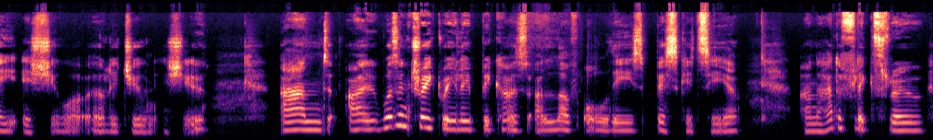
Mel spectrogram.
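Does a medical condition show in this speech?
No.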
